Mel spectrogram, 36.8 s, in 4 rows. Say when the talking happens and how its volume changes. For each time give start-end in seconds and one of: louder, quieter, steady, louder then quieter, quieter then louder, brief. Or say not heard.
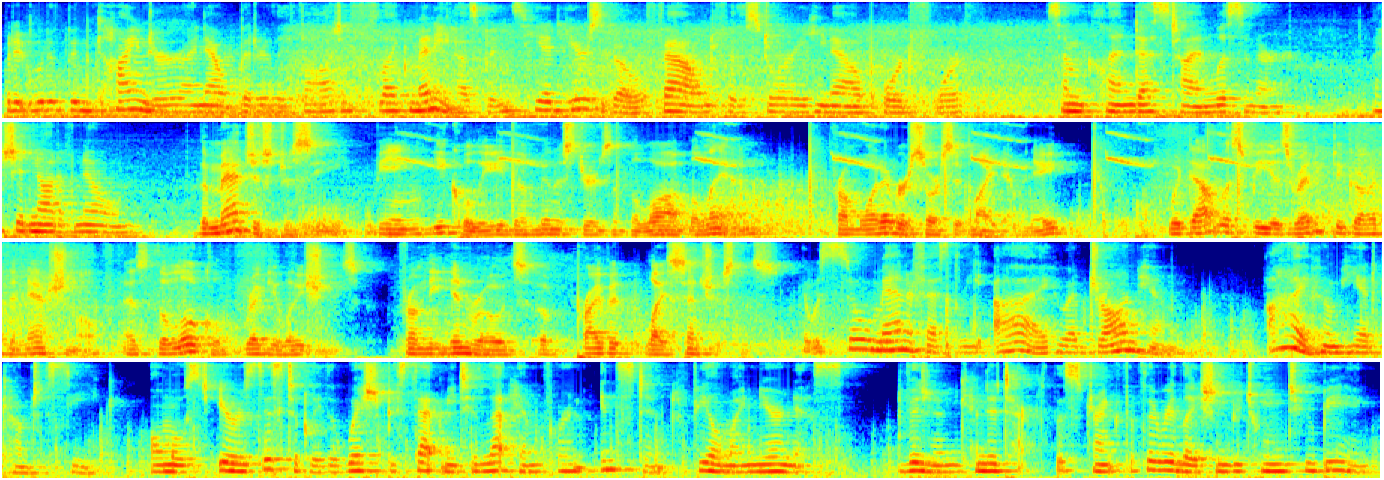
0.0-36.7 steady.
